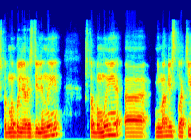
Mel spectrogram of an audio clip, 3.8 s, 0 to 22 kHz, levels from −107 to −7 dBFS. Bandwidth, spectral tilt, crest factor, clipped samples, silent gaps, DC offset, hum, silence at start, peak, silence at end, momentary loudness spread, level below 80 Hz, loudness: 12 kHz; -6.5 dB/octave; 10 dB; under 0.1%; none; under 0.1%; none; 0 s; -8 dBFS; 0 s; 6 LU; -58 dBFS; -19 LUFS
